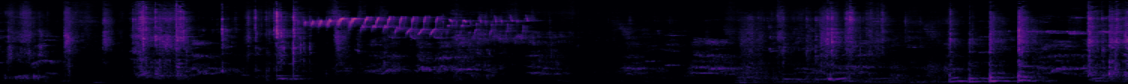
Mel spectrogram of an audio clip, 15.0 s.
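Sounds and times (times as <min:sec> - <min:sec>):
knocks and handling clatter: 0:01.5 - 0:04.4, 0:09.8 - 0:15.0
bird trilling: 0:03.9 - 0:07.2.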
